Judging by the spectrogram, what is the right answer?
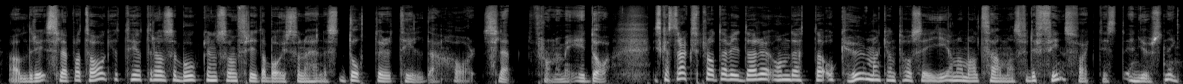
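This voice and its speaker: A woman radio host presents and questions her guests in a measured, gently probing way. Her voice is gravelly and husky. It is recorded dry and close. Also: fairly low pitch, lively intonation, no echo.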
